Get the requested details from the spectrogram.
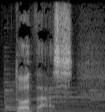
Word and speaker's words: todas: So you have to pronounce that with a Spanish D with your tongue between your teeth. Todo, todas. Okay? It's actually more like the American TH in the word the or this.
